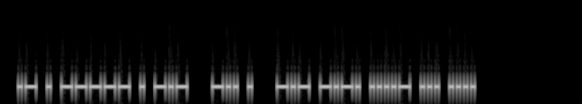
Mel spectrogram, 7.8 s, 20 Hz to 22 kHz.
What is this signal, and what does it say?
Morse code, heard as a keyed tone, about 25 wpm, 700 Hz. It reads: AE0EK DE KC4SH
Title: USA Callsign DE Callsign - 5 Characters - 25wpm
